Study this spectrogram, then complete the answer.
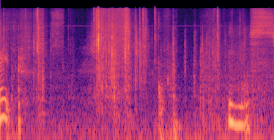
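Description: A stiff sheet of paper rustles as it is handled.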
